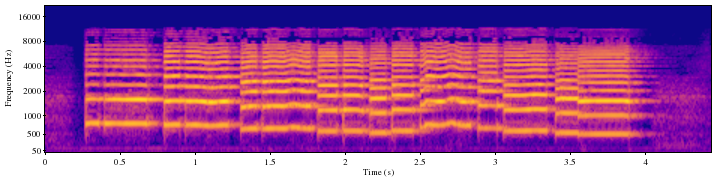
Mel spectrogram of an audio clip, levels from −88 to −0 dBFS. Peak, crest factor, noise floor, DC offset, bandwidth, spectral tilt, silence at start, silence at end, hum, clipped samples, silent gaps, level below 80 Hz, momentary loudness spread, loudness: 0 dBFS; 12 dB; -37 dBFS; under 0.1%; 12 kHz; 5 dB/octave; 0.25 s; 0.45 s; none; under 0.1%; none; -74 dBFS; 4 LU; -9 LUFS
